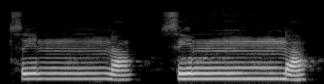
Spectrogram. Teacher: টান হবে না, টান বাদ দাও, শুধু গুণনা করো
